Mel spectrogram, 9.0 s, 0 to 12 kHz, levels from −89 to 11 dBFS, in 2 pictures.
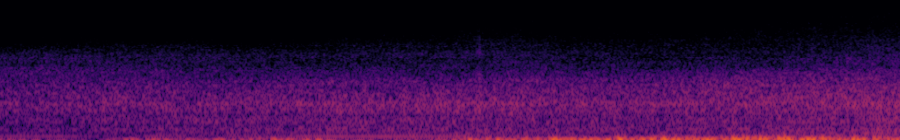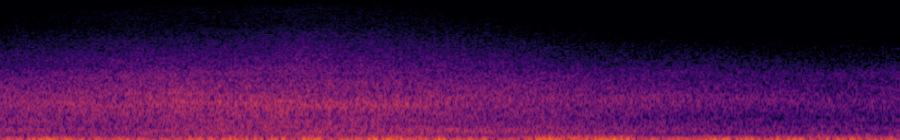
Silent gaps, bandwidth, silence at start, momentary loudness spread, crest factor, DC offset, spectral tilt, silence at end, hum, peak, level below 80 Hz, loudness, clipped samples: none; 6.4 kHz; 0 s; 13 LU; 14 dB; under 0.1%; -7 dB/octave; 0 s; none; -20 dBFS; -38 dBFS; -41 LUFS; under 0.1%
